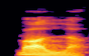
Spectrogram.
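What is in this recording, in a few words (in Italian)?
"balla", dialettale crespinese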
